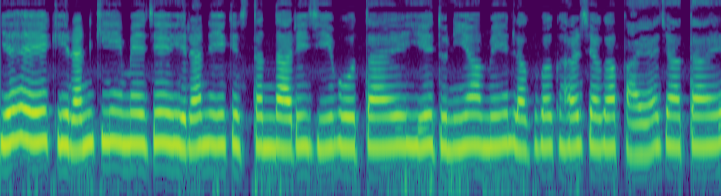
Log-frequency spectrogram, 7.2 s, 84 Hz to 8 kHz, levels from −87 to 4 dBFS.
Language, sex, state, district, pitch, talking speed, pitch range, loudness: Hindi, female, Jharkhand, Jamtara, 270 Hz, 175 wpm, 265-280 Hz, -14 LUFS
